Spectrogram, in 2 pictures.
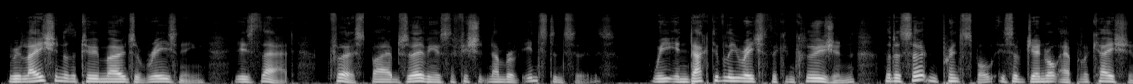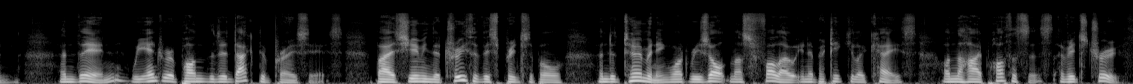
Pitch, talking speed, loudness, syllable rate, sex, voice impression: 120 Hz, 165 wpm, -20 LUFS, 5.6 syllables/s, male, very masculine, very adult-like, old, thick, slightly relaxed, slightly weak, very bright, soft, clear, very fluent, slightly raspy, very cool, intellectual, slightly refreshing, very sincere, very calm, very friendly, reassuring, very unique, elegant, slightly wild, slightly sweet, very lively, very kind, slightly intense, slightly light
